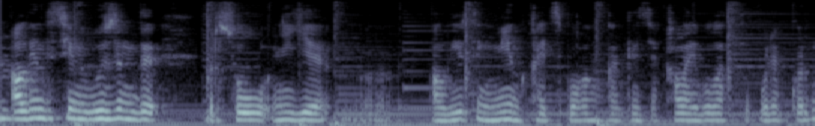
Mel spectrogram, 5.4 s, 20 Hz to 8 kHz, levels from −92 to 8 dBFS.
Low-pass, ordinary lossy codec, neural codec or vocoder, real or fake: none; none; none; real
